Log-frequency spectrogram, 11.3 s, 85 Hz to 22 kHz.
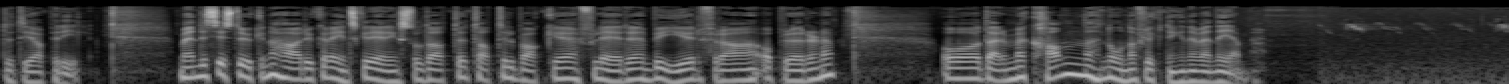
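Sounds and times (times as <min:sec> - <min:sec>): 
speech: 0:00.0 - 0:09.6
bird chirping in Semenivka in eastern Ukraine: 0:09.8 - 0:11.3.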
